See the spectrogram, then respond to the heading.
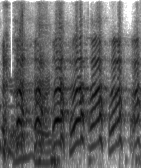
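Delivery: high, loud, slow, mock unbothered "okay".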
